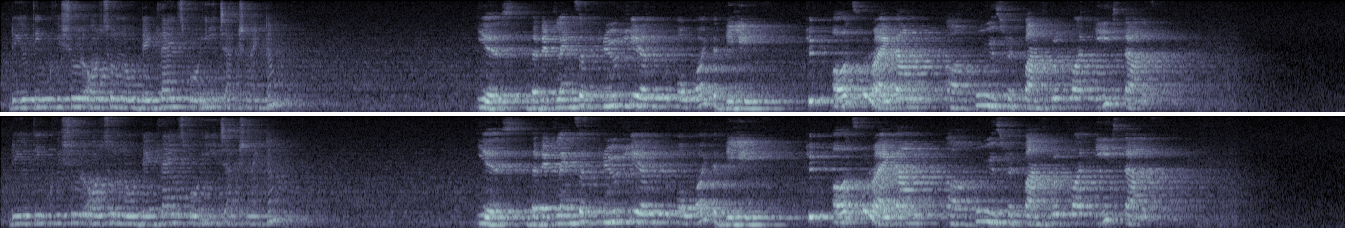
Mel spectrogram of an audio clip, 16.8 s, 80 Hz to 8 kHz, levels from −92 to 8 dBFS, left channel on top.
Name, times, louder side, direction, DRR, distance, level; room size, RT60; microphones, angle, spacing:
voice 1, 0.1-3.6, left 2 dB, 40° left, 0 dB, 1.6 m, -30 dB
voice 2, 6.0-9.5 10.1-11.5 11.8-14.4, left 1 dB, 10° left, -2 dB, 0.7 m, -24 dB
15.5 x 7.0 x 5.9 m, 2.2 s
head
